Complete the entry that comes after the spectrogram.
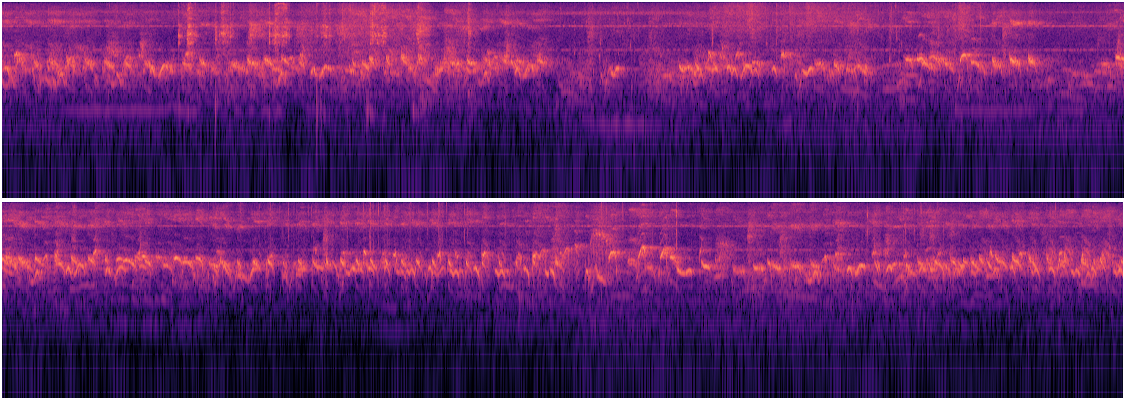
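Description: Birds chirping in a dense, continuous chorus of quick repeated calls, with brief lulls a few times.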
